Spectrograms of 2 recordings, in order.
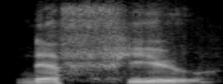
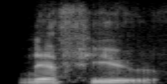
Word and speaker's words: nephew: My sister's son is my sister's son is my nephew. I know English is crazy, but this PH is pronounced like f, nephew, nephew.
